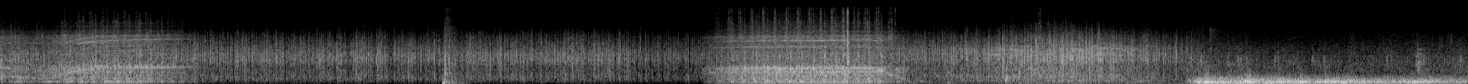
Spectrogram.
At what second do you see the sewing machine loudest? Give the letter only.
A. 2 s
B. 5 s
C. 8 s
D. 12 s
C.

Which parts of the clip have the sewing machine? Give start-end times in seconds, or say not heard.
0.0-2.0, 7.0-12.0.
